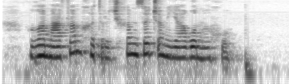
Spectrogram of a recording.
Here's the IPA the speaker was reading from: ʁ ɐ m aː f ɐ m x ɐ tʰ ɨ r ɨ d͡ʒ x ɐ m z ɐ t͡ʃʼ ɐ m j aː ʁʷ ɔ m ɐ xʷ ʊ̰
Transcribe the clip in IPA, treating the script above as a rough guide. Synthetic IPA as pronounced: ʁ ɐ m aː f ɐ m x ɐ tʰ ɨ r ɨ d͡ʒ x ɐ m z ɐ t͡ʃʼ ɐ m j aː ʁʷ ɔ m ɐ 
